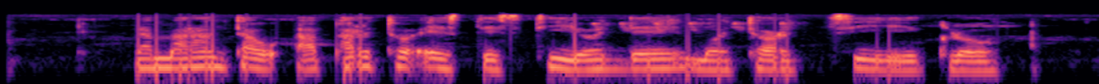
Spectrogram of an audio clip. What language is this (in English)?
Esperanto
